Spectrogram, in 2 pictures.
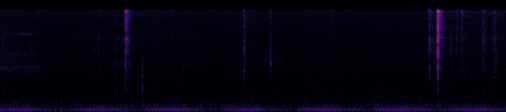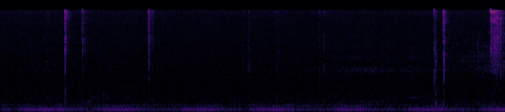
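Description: Near silence with a few faint, sparse clicks as a lock pick works the pin stack of a brass mortise cylinder under light tension, the sharpest about four and a half seconds in, over a faint low hum.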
